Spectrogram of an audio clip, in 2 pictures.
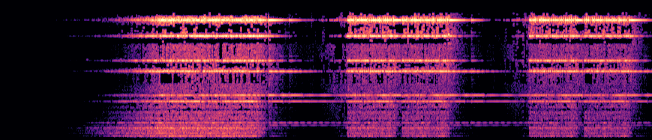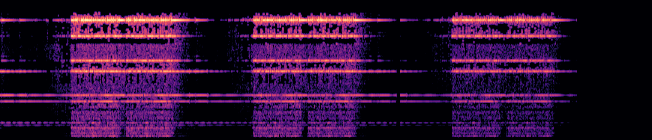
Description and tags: To match a favorite mood I just got a classic phone sound reverbed it forwards and backwards faded out etc etc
